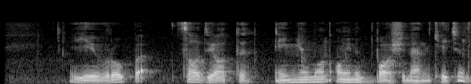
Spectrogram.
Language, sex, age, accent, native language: Uzbek, male, 18-24, Toshkent shahri, Uzbek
